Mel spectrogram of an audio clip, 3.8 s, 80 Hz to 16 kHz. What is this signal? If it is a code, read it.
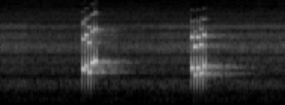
Five-tone selective call (EEA), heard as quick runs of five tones, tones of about 40 ms. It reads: 68400 72738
